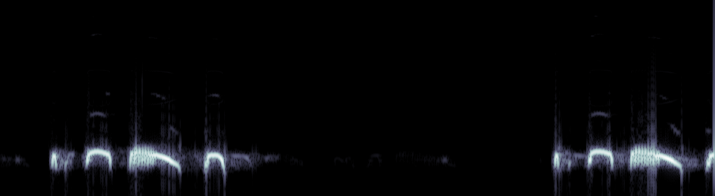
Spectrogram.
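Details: Spotted dove decoy bird giving the stuttering 'cà lăm' coo: a low four-note phrase of a short note, an arched coo, a long falling slurred coo and a final arched coo, repeated after about five seconds of silence, with no other sounds.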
